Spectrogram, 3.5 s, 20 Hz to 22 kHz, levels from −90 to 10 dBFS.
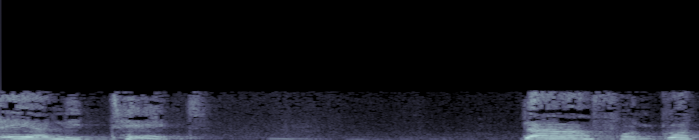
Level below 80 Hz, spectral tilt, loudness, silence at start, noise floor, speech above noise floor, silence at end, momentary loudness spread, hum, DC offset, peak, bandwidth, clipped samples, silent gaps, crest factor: -72 dBFS; -2.5 dB/octave; -22 LUFS; 0 s; -57 dBFS; 35 dB; 0 s; 13 LU; none; under 0.1%; -4 dBFS; 8 kHz; under 0.1%; none; 20 dB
